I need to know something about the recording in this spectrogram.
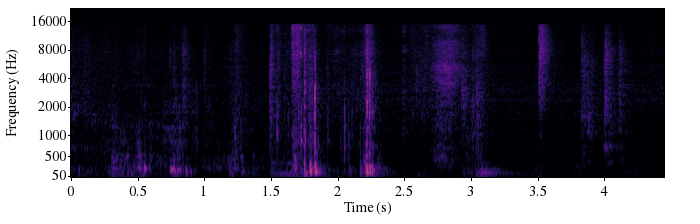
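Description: A door is opened after a knock, with a couple of sharp clunks and rattles from the latch and handle amid soft shuffling and rustling, and no one speaking.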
